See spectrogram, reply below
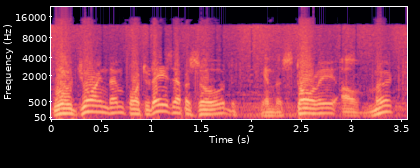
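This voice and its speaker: A man's voice: medium pitch, big pitch swings, moderate pace, rough recording. A man announcing and narrating an old-time radio serial in scripted storytelling style. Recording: hissy old radio broadcast recording. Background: music.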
